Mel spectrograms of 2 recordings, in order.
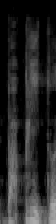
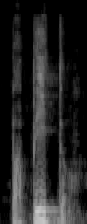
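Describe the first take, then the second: First: "Papito" said very softly, almost breathed; whispered papito. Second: Soft, tender "Papito"; affectionate papito. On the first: Preacher showing intimate love for God, very soft. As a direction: murmur "Papito" with deep tenderness. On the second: Preacher showing how to call God, softly and tenderly. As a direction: say "Papito" like a loving child. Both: Shown as a demonstration. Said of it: "Con cariño".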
